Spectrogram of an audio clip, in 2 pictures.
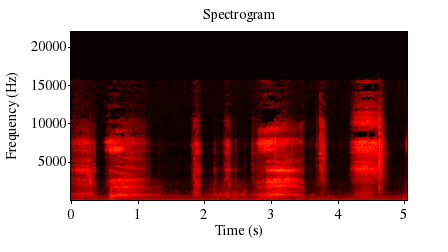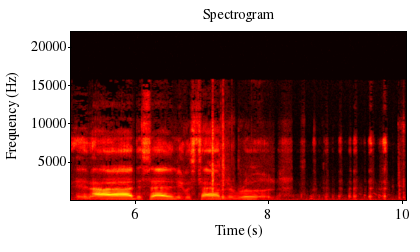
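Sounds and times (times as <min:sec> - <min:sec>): man breathing close to microphone: 0:00.0 - 0:01.4, 0:02.0 - 0:03.6.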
